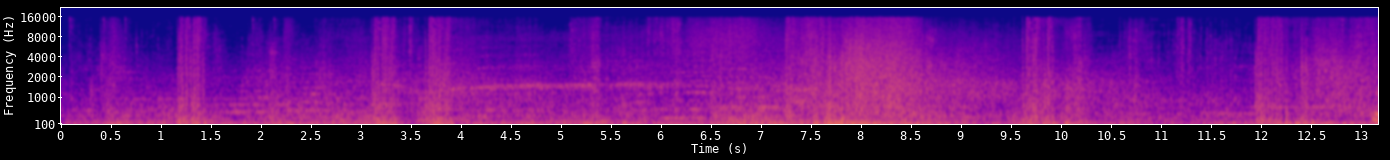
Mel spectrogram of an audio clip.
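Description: Heavy-weapon gunfire from the video game Destiny, a dense, continuous stretch of rapid bursts and impacts layered over busy game effects, steady and loud throughout.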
